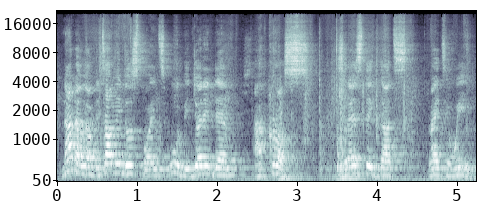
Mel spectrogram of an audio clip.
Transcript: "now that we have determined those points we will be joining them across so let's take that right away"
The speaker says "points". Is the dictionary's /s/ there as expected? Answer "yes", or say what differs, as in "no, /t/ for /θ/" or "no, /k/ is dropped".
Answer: yes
